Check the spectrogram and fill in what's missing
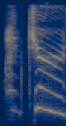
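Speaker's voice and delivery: very high excited cry; joyful shout. Acted. Girl celebrating her cure, excited shout. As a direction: burst out with joy. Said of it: "she shouted".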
